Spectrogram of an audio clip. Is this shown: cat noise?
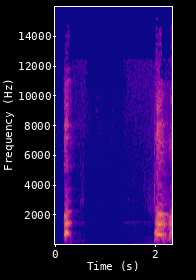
no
